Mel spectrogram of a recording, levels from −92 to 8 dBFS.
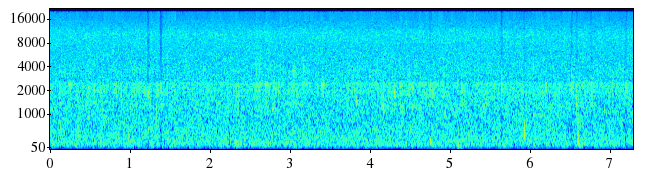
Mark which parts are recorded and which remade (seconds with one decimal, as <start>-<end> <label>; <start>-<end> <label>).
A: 0.0-7.3 recorded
